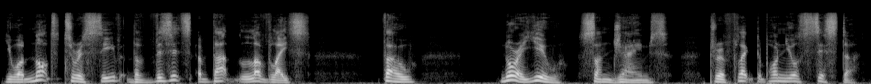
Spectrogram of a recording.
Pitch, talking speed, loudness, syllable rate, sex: 125 Hz, 140 wpm, -19 LUFS, 5.1 syllables/s, male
